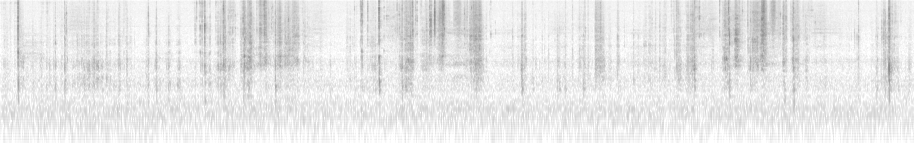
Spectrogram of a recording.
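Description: Release liners being peeled off adhesive tape strips on card stock, worked loose with a pointed pick tool: faint, scattered scratching and crinkling of the paper liner, with a few louder peels.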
